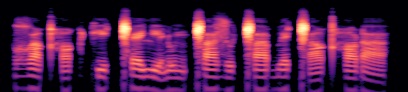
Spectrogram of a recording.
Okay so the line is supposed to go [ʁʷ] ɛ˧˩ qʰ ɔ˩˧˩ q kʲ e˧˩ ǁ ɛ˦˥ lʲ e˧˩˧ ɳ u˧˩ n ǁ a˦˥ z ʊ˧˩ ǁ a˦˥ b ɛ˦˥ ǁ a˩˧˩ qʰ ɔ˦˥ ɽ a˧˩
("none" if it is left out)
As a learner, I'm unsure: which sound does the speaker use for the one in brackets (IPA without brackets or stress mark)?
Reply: ʁʷ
